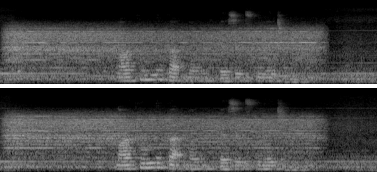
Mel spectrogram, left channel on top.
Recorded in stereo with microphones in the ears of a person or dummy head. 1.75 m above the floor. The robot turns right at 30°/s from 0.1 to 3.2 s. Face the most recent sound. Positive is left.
turn(degrees=35)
